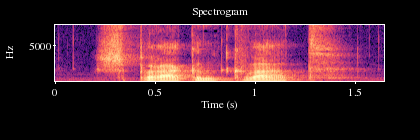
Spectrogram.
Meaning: inflection of kwaadspreken: 1. plural past indicative 2. plural past subjunctive
- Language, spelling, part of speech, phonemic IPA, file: Dutch, spraken kwaad, verb, /ˈsprakə(n) ˈkwat/, Nl-spraken kwaad.ogg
